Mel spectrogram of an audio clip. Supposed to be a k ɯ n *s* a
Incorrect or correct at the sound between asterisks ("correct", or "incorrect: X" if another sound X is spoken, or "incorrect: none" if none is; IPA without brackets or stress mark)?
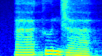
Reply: incorrect: z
